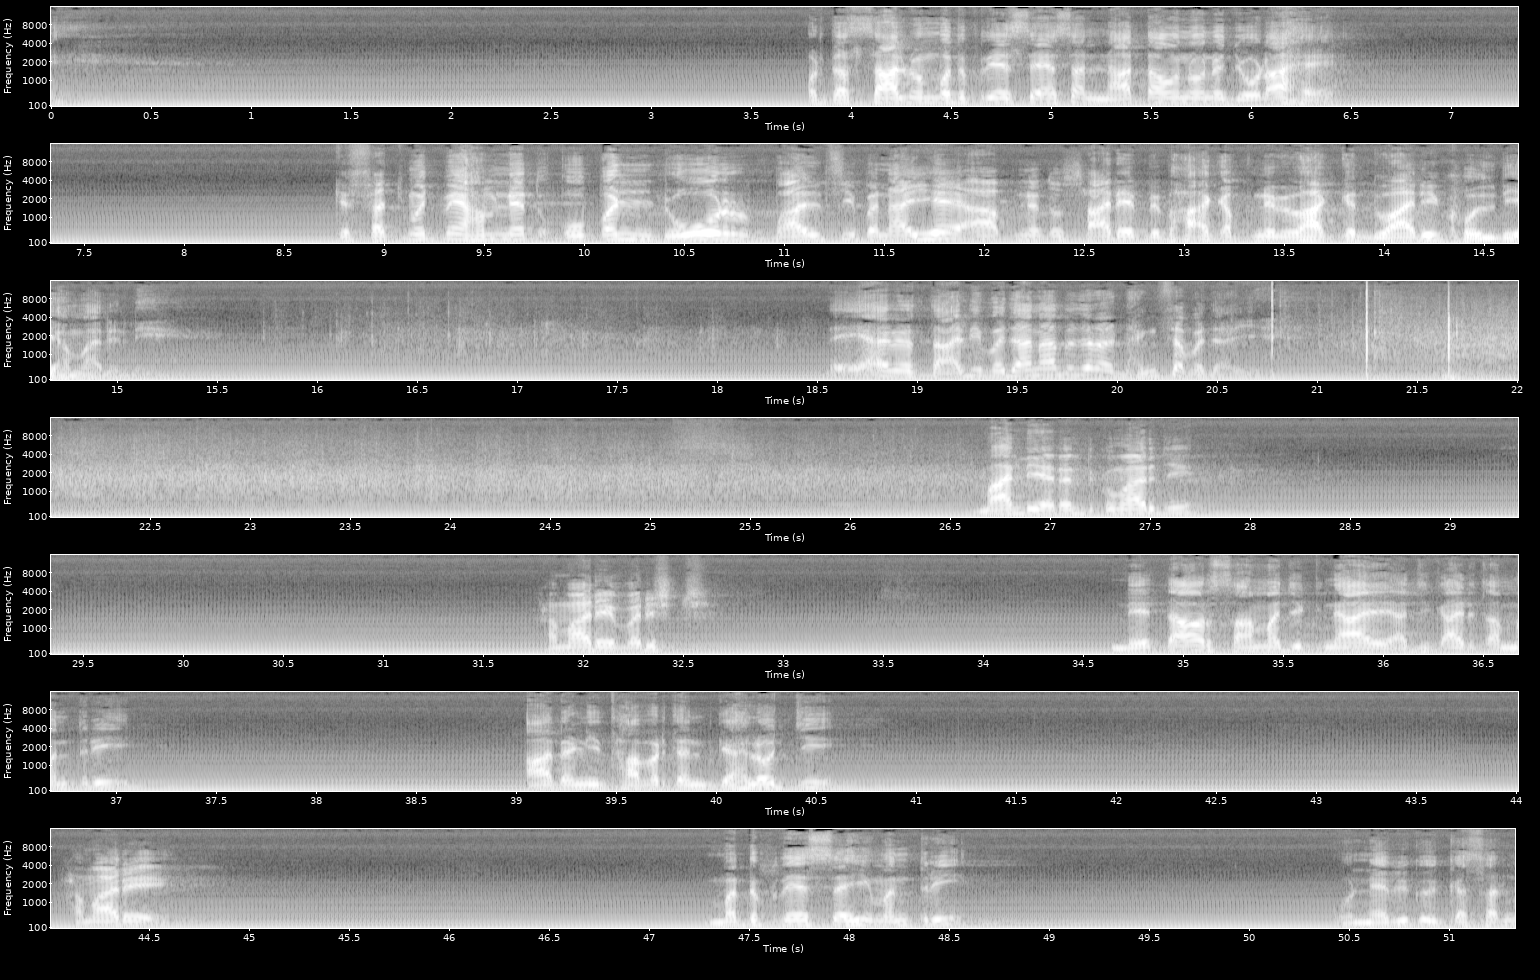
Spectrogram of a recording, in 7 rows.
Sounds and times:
Narration, monologue: 0.0 - 51.3
Male speech, man speaking: 3.8 - 6.5, 8.8 - 15.4, 18.6 - 20.8, 26.6 - 27.8, 31.8 - 32.7, 34.7 - 37.2, 39.0 - 40.7, 44.1 - 44.7, 47.3 - 48.6, 50.4 - 51.3.

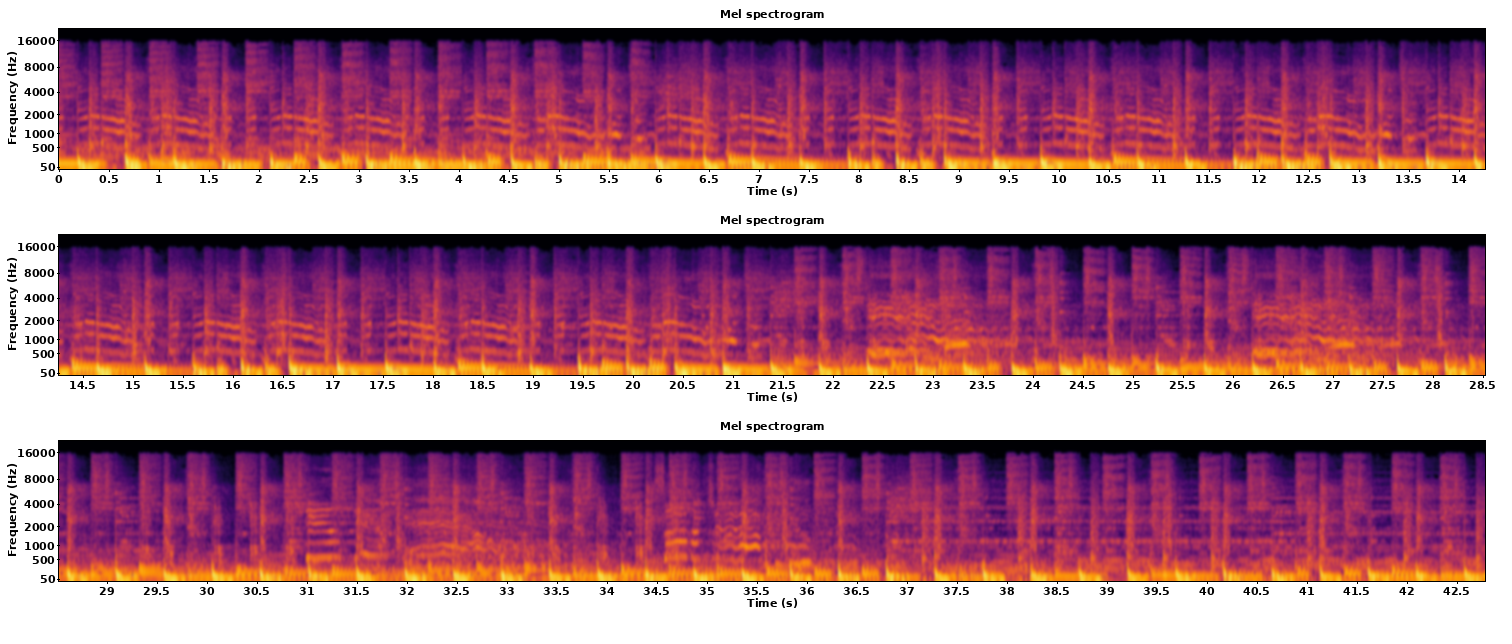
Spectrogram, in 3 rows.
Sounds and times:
Disco: 0.0 - 42.7
House music: 0.0 - 42.7.

